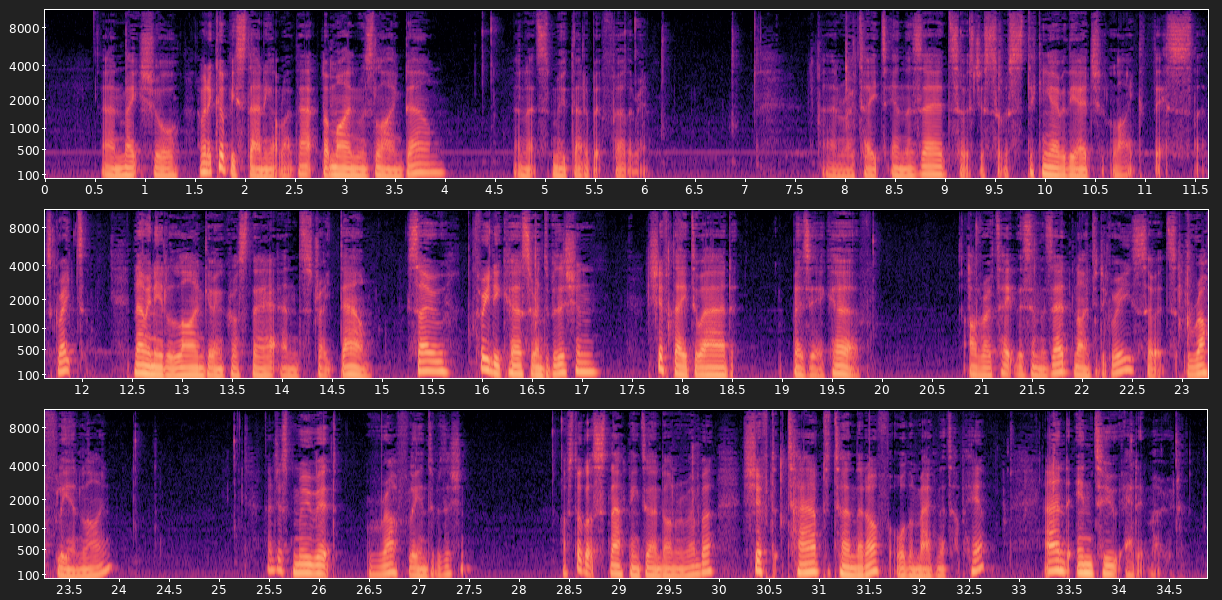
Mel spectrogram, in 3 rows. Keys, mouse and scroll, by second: 0.0-2.8 middle drag, 2.8 r, 4.5 click, 4.6 g, 5.9 click, 6.2-9.3 middle drag, 7.7 r, 9.3 drag, 9.5-16.0 middle drag, 16.0 shift+right click, 19.2 shift+a, 19.9-20.7 middle drag, 20.9 r, 23.1 Return, 24.3-28.4 middle drag, 26.0 g, 28.4-30.4 drag, 30.4 shift+Tab, 33.3 Tab, 34.1 middle click.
